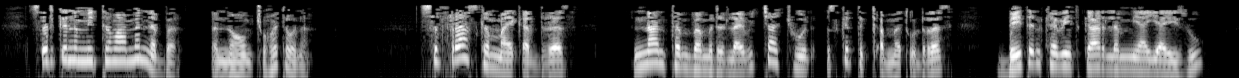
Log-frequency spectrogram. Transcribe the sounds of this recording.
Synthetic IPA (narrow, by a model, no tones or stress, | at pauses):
sʼɨd̪kʼɨnɛmːit̪ʰːəmamːəlːəbːəɾ | ʔɨnːəhumt͡ʃʼɪɦot̪ho̞nə̰ | sɨfɾaɨskʰəmːajkʼəɾd̪ɨɾəs | ʔɨnːant̪ʰəmbəmɨd̪ɨɾlajβɨt͡ʃːat͡ʃːɪhunɨskɨt̪ːɨkʼːəmːət̪ʼṵd̪ɨɾəs | be̞t̪ʰɨnkʰəβe̞t̪ɡaɾləmːijajːajɪzu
